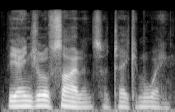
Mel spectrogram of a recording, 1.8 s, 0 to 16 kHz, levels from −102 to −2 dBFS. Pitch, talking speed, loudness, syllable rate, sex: 120 Hz, 240 wpm, -15 LUFS, 7.0 syllables/s, male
